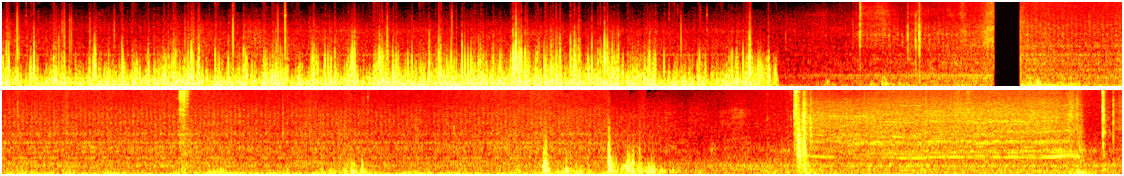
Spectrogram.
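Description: Loud wind rushing and crackling on the microphone for about six seconds. It cuts off sharply, and after a brief dropout comes the steady, quieter rumble of a Fiat Punto driving on a snow-covered road, heard from inside the cabin, with scattered knocks.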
